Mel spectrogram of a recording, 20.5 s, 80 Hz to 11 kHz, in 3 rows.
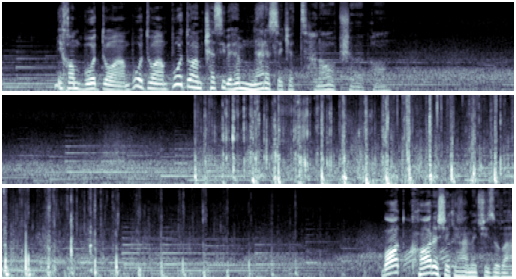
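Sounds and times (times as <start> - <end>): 
speech: 0.7 - 5.3, 18.8 - 20.4
horse hooves clip-clopping: 9.4 - 18.2.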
